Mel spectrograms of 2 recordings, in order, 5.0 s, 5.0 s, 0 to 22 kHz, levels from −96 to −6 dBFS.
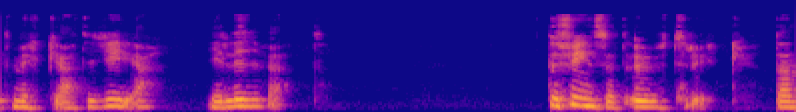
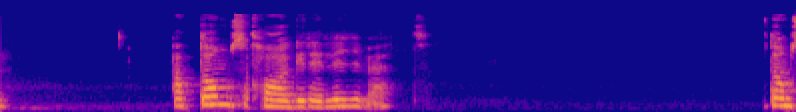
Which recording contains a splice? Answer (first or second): second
